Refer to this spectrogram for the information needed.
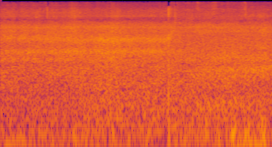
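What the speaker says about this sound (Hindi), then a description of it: "ये है अपना धुआंधार घाट, और देखिए पानी के फ्लो में जा रहा है आगे की ओर" Water rushing at Dhuandhar waterfall in Bhedaghat, a steady broadband roar mixed with wind buffeting the microphone, constant and unbroken throughout.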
